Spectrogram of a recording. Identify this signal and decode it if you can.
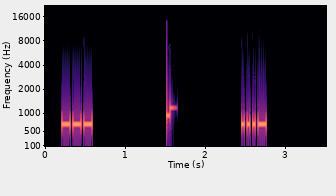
Morse code, heard as a keyed tone, about 34 wpm, 700 Hz. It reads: O V
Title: Single Letter-Number 35wpm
